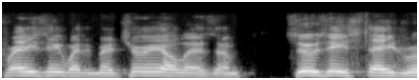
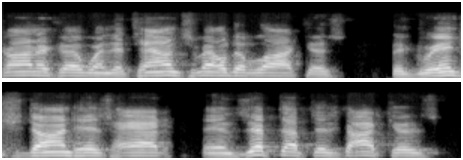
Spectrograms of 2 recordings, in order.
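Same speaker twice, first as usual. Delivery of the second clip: ordinary delivery, nothing marked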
